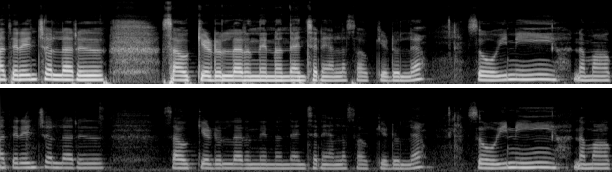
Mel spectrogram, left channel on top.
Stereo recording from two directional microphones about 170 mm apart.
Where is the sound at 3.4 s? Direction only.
35° left (ahead or behind).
